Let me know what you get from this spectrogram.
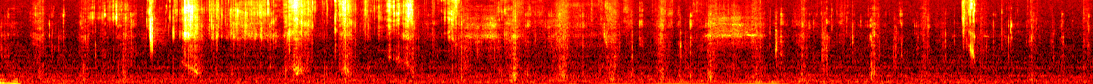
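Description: Close-up crunching and chewing of a battered, deep-fried onion ring, with sharp crunches scattered irregularly throughout.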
